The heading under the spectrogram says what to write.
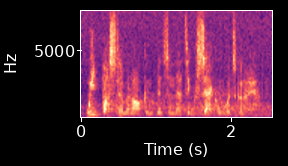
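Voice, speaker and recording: A man's voice: medium pitch, animated, racing, noisy background, natural voice. An actor playing a cocky young male undercover cop in a 1980s TV drama, talking with an easy, wisecracking manner. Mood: insistent. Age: young adult. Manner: wisecracking, easygoing. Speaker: undercover cop posing as a college student.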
